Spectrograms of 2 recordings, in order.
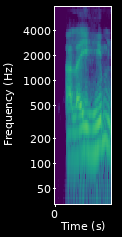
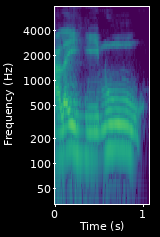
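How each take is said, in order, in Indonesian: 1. Kata ini berakhir dengan bunyi m. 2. Kata ini berakhir dengan vokal u panjang.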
